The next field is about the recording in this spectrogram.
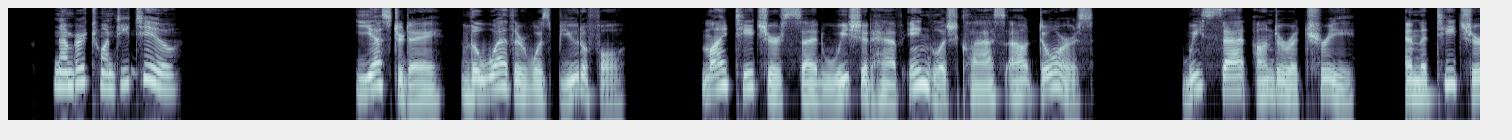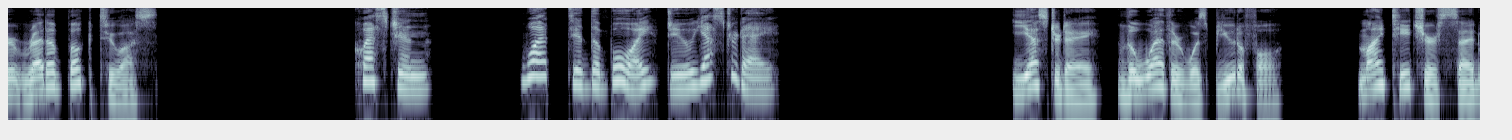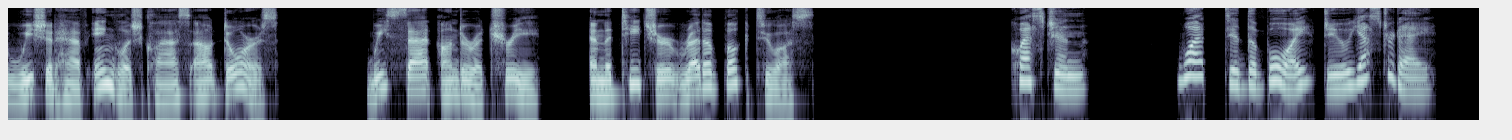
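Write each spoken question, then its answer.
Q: What did the boy do yesterday?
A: He had English class outdoors under a tree while the teacher read a book to them.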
